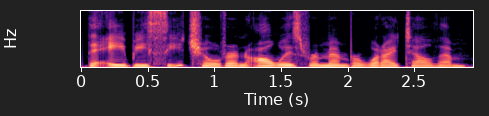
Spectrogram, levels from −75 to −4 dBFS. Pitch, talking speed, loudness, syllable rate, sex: 195 Hz, 225 wpm, -16 LUFS, 5.2 syllables/s, female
